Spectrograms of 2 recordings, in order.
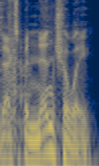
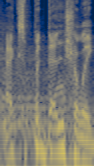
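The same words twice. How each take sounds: First: The middle n sound is said as a plain n. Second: The middle n sound is said like a d. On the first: "You thought that it was exponentially" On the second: "With a D"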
